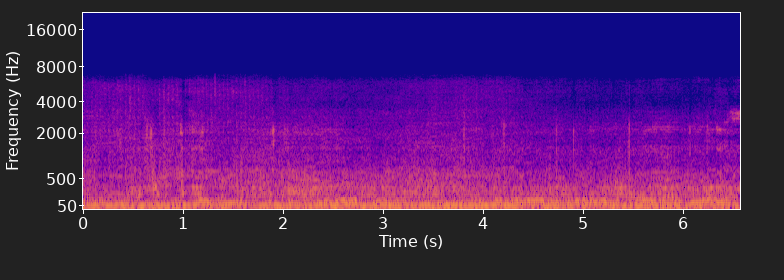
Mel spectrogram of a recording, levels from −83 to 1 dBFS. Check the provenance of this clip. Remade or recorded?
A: remade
